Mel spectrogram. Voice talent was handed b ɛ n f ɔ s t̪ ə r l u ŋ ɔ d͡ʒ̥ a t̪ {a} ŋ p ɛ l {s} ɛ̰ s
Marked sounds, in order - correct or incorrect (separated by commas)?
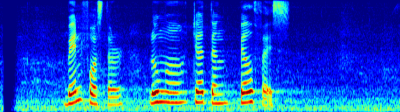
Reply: incorrect, incorrect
